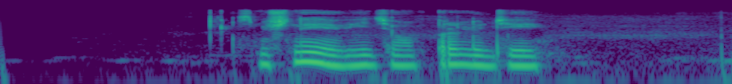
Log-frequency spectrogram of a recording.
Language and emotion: Russian, sad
